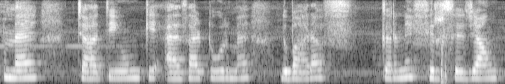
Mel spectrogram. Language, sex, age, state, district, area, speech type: Urdu, female, 18-30, Bihar, Gaya, urban, spontaneous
